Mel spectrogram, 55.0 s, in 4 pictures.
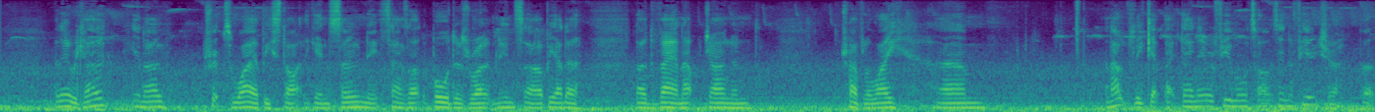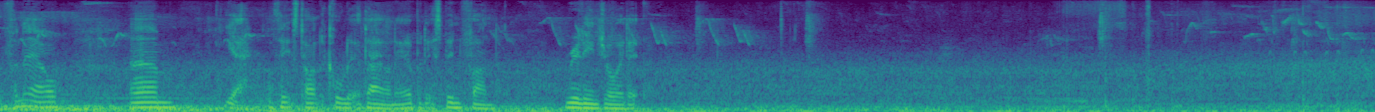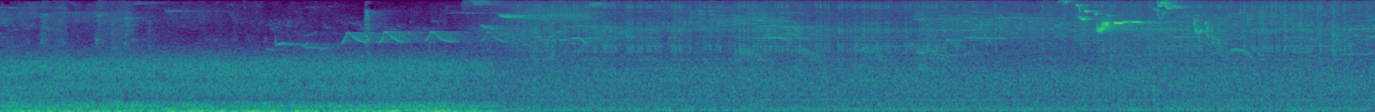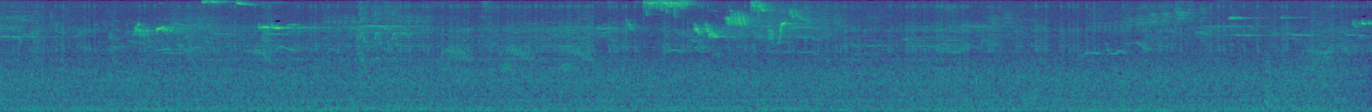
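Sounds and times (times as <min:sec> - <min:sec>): faint outdoor hiss: 0:00.0 - 0:20.2, 0:32.1 - 0:54.9
low rumbling noise: 0:00.0 - 0:20.2, 0:32.1 - 0:54.9
small birds singing: 0:00.0 - 0:54.9.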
